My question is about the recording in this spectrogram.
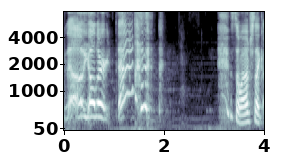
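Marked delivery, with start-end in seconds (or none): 0.0-3.4 high, loud mock-wail breaking into laughter; exasperated outcry. Recounting a failed watching attempt, exasperated high outcry. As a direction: cry out in overblown protest, then crack up. Retelling own exasperated reaction.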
